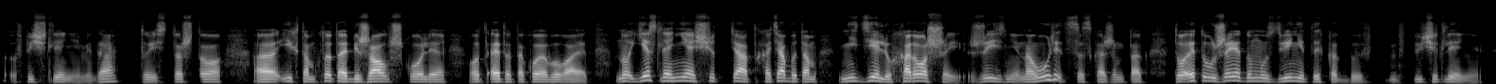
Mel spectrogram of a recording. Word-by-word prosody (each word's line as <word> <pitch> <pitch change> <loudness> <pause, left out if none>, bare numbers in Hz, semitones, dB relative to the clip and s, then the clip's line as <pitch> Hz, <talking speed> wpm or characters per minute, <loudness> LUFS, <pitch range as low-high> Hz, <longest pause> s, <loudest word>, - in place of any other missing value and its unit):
впечатлениями, 100 -6 -5
да, 130 +8 -3 0.2
то 115 - -10
есть 105 -3 -7
то, 125 - -3
что, 120 -2 -2 0.3
а, 120 0 +7
их 150 +4 -4
там 135 -5 -2
кто-то 150 +3 +3
обижал 135 +1 +7
в - - -9
школе, 115 -3 -1 0.2
вот 120 - -3
это 130 -2 +5
такое 115 +1 +1
бывает, 110 -4 -1 0.2
но 150 +2 0
если 165 +4 +2
они 165 +2 +1
ощутят 155 0 +2
хотя 155 +4 +3
бы 140 - -3
там 130 -4 -1 0.2
неделю 150 -1 0
хорошей 145 - +3
жизни 125 0 -5
на 125 +3 0
улице, 155 - -2
скажем 110 -1 -7
так, 110 +1 -5 0.2
то 140 - +3
это 175 +1 +3
уже, 160 +3 +2
я 185 -1 +4
думаю, 155 -2 -5
сдвинет 140 0 -3
их 130 - -4
как 110 -4 -8
бы 105 +2 -10
вп - - -22 0.3
впечатление. 115 -6 -6
125 Hz, 170 wpm, -24 LUFS, 115-150 Hz, 0.3 s, а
